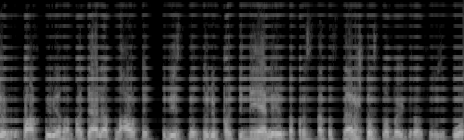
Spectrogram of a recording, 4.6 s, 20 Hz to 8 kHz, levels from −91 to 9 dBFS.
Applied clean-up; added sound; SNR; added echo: neural mask model RNNoise.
